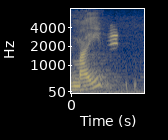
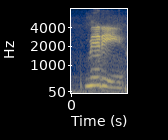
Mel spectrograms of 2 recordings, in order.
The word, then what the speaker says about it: Mitty: I don't know how to say his. Is it Might? Mitty. RJ Mitty.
